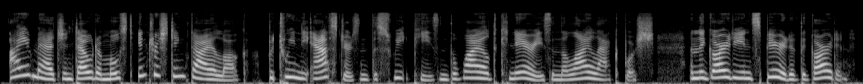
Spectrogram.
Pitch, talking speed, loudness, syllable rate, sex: 270 Hz, 200 wpm, -19 LUFS, 5.9 syllables/s, female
